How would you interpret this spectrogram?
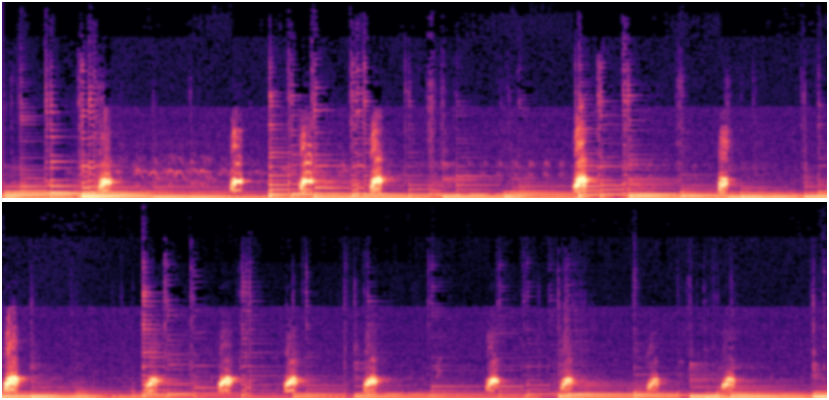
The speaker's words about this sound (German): Das war der Nachtreiher.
